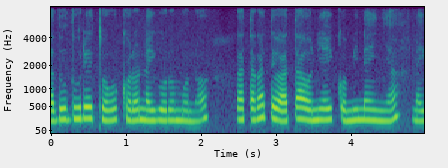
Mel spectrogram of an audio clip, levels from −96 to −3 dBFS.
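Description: From 2.24 to 2.48 s, between "gũkorwo ha igũrũ mũno" and "gatagate wa taũni ya", the room background turns into a flat, featureless hiss about 2 dB quieter. This is likely comfort noise in place of the background, synthesised by the receiver during a transmission pause.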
